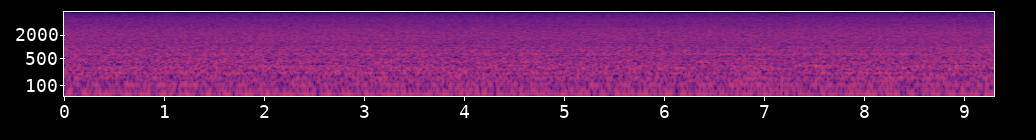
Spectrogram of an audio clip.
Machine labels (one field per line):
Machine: fan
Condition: normal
